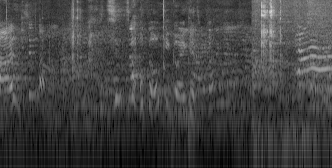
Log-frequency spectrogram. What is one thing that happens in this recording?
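Young women chat and laugh close by.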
